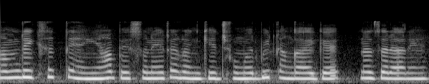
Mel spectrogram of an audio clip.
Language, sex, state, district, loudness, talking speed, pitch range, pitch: Hindi, female, Chhattisgarh, Rajnandgaon, -13 LUFS, 235 wpm, 265-300 Hz, 275 Hz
